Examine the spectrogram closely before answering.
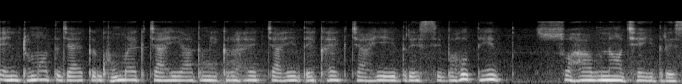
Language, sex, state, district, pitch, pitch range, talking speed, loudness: Angika, female, Bihar, Bhagalpur, 190 Hz, 185-200 Hz, 195 wpm, -16 LUFS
